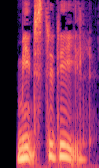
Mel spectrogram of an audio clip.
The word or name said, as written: mindstedel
